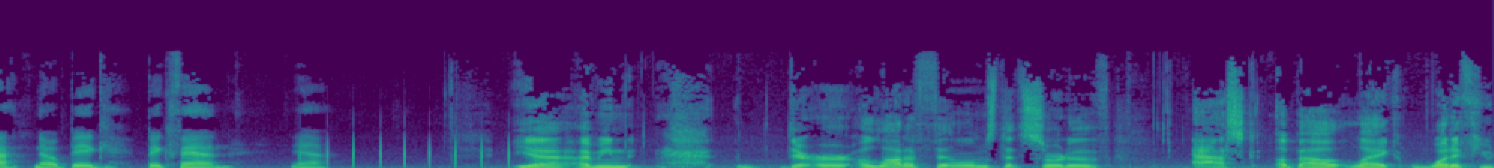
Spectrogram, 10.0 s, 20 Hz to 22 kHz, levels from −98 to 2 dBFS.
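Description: Something in the chain, likely interference from nearby equipment or a faulty connection or power supply, injects a steady run of pulses from 2.01 to 3.59 s, just after "no big big fan" and ending before "I mean". This train of clicks arrives at a regular 5.7 per second, about ten clicks of much the same shape, peaking about 15 dB above the speech. It is heard as an even ticking laid over the talking and into any gaps between phrases.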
